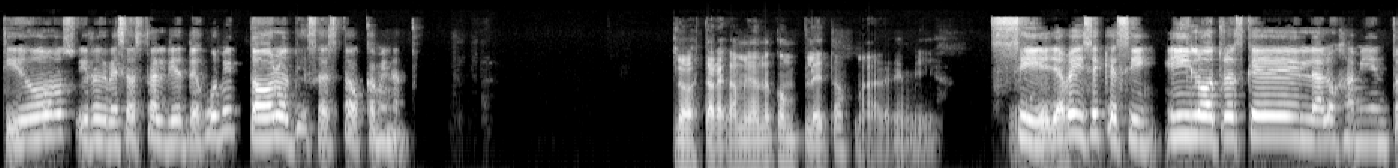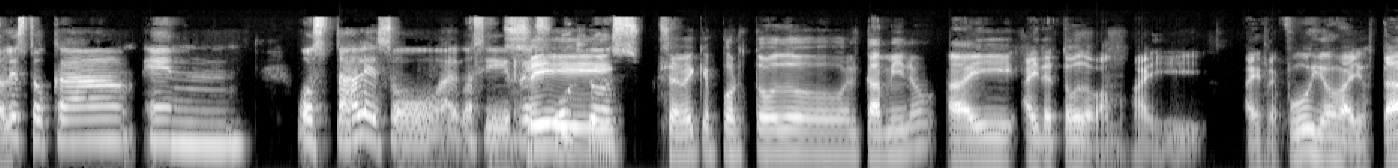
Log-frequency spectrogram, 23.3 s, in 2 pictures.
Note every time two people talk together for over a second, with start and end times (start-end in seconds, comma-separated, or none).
15.8-17.0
